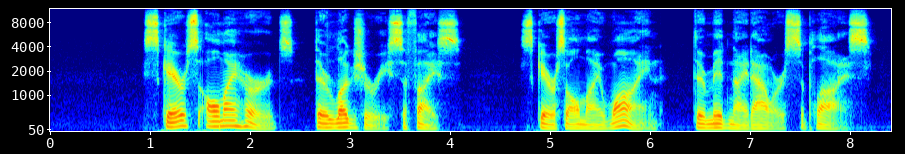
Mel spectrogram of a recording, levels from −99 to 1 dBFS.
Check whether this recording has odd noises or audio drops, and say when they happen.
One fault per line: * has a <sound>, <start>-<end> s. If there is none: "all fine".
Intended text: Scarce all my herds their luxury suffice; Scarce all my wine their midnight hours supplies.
all fine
